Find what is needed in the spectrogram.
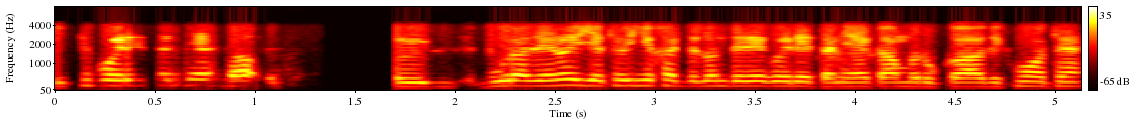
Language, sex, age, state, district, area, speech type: Dogri, male, 18-30, Jammu and Kashmir, Udhampur, urban, conversation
